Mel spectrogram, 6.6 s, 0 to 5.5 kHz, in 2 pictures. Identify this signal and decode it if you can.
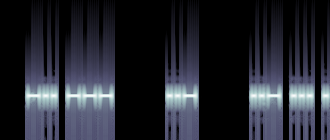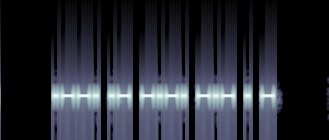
Morse code, heard as a keyed tone, about 30 wpm, 700 Hz. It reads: DO U USE PACKET
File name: UK MASTER QSOs TRAINING / 30WPM / UK MASTER QSOs 0038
